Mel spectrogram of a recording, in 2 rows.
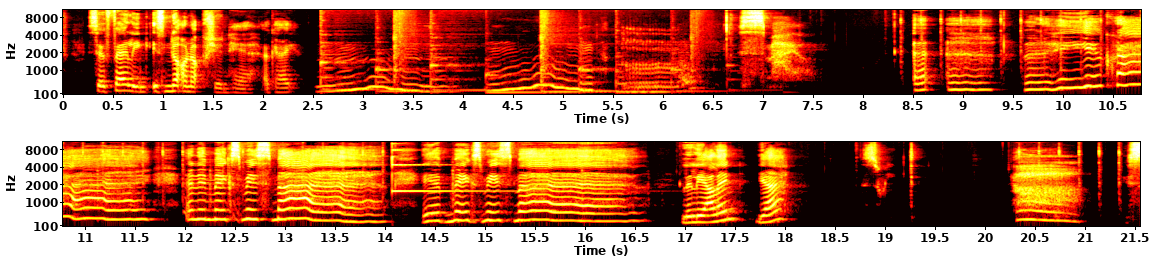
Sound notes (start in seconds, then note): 2.6 hums and trills lips; 6.7 whispers; 18.7 whispers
